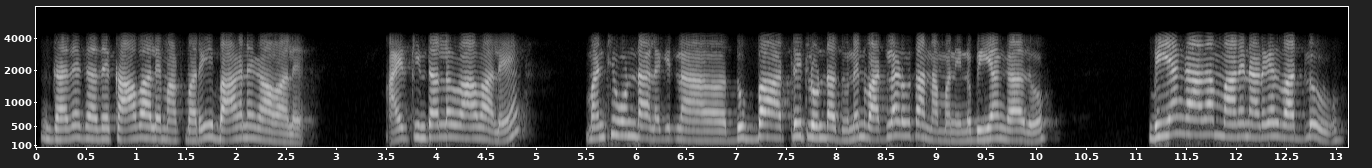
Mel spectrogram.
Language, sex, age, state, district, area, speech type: Telugu, female, 18-30, Telangana, Peddapalli, rural, conversation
